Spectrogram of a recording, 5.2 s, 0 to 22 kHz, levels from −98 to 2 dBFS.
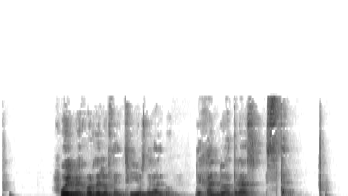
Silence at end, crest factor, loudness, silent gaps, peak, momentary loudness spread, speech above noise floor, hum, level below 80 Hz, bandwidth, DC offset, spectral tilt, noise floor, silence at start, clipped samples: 0.9 s; 22 dB; -20 LUFS; none; 0 dBFS; 24 LU; 70 dB; none; -54 dBFS; 11.5 kHz; under 0.1%; -5.5 dB/octave; -89 dBFS; 0.85 s; under 0.1%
